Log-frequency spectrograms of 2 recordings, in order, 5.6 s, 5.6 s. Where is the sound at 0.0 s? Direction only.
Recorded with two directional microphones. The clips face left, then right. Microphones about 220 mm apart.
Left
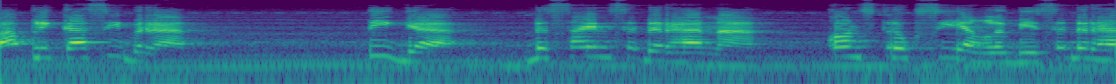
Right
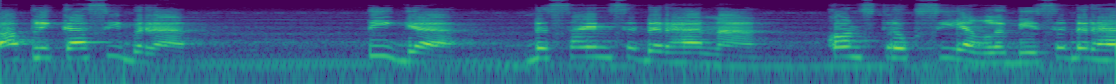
50° right (ahead or behind).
